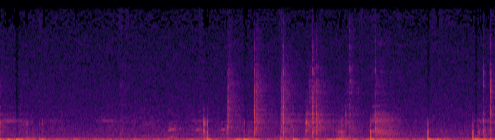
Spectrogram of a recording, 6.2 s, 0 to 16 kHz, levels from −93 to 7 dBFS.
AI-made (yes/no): no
